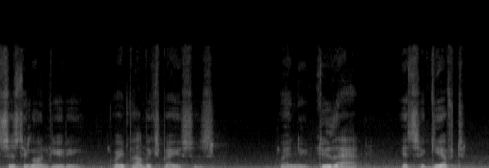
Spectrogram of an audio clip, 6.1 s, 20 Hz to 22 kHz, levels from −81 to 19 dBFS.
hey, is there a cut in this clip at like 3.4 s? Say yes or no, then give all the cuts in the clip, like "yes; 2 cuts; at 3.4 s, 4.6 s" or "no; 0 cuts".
yes; 1 cut; at 3.4 s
